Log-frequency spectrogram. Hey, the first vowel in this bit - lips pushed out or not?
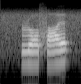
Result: yes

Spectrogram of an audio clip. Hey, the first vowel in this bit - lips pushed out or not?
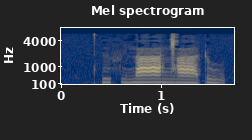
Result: yes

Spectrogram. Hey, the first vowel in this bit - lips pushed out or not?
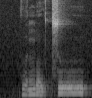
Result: no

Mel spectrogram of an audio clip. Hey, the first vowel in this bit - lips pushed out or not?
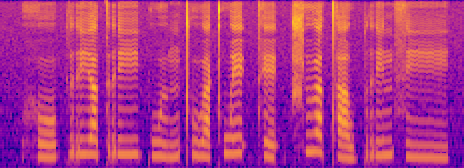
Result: yes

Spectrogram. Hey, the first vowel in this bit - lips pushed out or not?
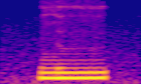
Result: no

